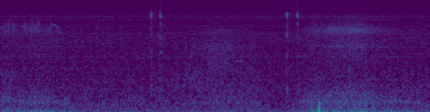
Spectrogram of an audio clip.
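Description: Near silence: room tone, with two faint computer-mouse clicks in the middle and a soft low bump about three seconds in.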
